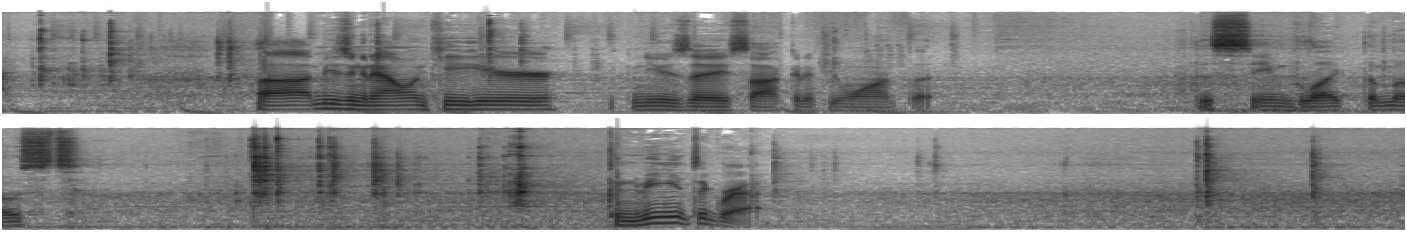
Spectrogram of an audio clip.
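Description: Plastic trim clips click and snap.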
